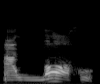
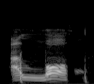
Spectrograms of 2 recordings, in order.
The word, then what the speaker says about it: Allah: Anytime you have Ismu Jalala, Allah, if any word is not coming after it, you know you are pronouncing that Hamza. You are pronouncing Hamza to Waslu as if it takes fatha. That is why you have ah at the beginning. So he said Allahu, Allahu.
